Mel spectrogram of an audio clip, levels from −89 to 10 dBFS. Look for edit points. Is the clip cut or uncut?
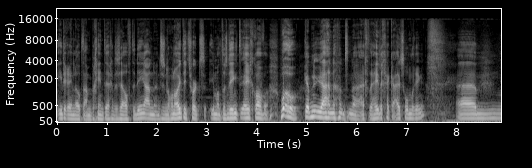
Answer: cut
